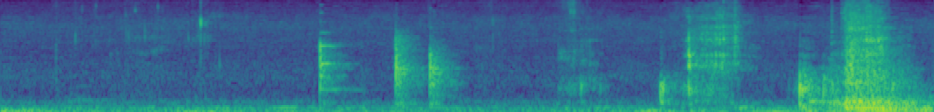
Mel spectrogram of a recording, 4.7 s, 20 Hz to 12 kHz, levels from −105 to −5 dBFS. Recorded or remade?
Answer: remade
